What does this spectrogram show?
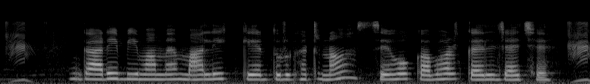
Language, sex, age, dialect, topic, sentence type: Maithili, female, 25-30, Bajjika, banking, statement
